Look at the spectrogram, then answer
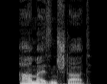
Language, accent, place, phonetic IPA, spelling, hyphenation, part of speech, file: German, Germany, Berlin, [ˈaːmaɪ̯zn̩ˌʃtaːt], Ameisenstaat, Amei‧sen‧staat, noun, De-Ameisenstaat.ogg
- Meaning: ant colony (a colony of insects in the family Formicidae)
